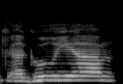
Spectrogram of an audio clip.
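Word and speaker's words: Giulia: Kirby I feel like gulia Julia I think it's Julia you pronounce it um she was signed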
